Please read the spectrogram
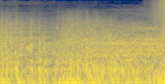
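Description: Deep rumbling rush of noise, a film sound effect for a wall of freezing mist surging across the sea.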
